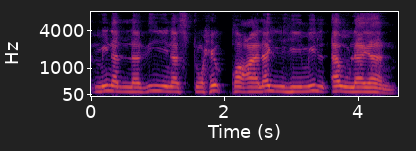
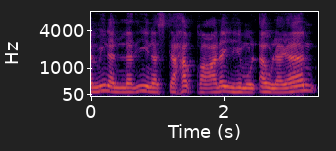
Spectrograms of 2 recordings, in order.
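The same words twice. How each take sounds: First: استحق as ustuhiqqa, damma on the ت and kasra on the ح; passive reading of استحق. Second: Said in the usual way. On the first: Shown as a demonstration. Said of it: "قرأ الدوري بضم التاء وكسر الحاء هكذا". (استحق بضم التاء وكسر الحاء) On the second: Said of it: "بضم التاء وكسر الحاء".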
